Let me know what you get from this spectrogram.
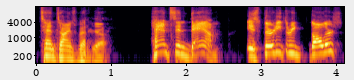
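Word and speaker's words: Hansen: It's handsome, damn. It's not handsome. It's fucking Hanson.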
